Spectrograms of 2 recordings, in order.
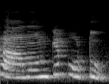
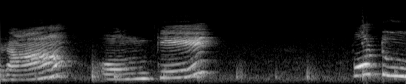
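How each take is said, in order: First: Said in the usual way. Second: Word by word with long pauses; dictation pace. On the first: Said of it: "কি লিখলাম আমি". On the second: Shown as a demonstration. Teacher writes a second sentence, word by word. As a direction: stop after each word, as if writing it. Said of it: "ধরো আমি একটা বাক্য লিখছি".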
